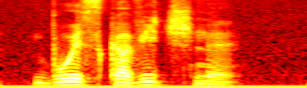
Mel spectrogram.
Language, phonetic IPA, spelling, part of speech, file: Polish, [ˌbwɨskaˈvʲit͡ʃnɨ], błyskawiczny, adjective, Pl-błyskawiczny.ogg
